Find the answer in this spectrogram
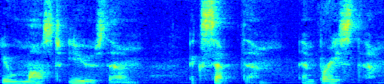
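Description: Noticeable background noise sits behind a woman speaking at a very slow pace. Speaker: spiritual channeler and minister. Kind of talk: spiritual channeling in a deep meditative trance, delivering an angelic message; live online ceremony and talk. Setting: video call webinar with online audience. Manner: slow, calm, measured and solemn, with a soothing, authoritative cadence.

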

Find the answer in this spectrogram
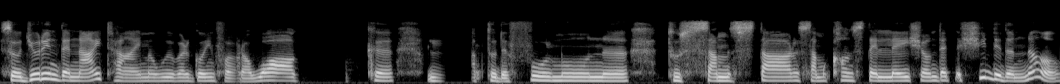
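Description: Using an Italian accent, a woman speaks at a very slow pace in a fairly low pitch with ordinary pitch variation. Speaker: astrophysicist. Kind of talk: interview. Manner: halting.

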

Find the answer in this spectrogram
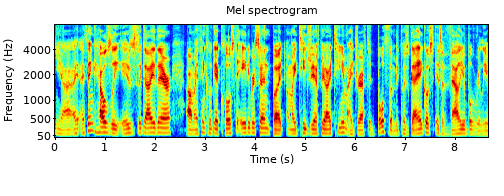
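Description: A man with an unremarkable speaking voice talks at a fairly quick pace with hardly any pauses, his medium pitch showing ordinary variation. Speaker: fantasy baseball podcast co-host. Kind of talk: casual chat.

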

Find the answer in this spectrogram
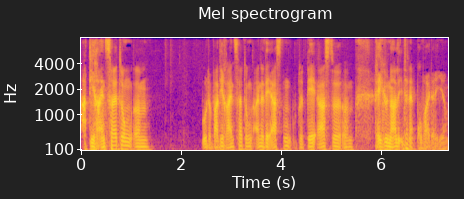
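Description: A bright, sharp male voice talks at a medium speed. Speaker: podcast review blogger. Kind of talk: casual chat. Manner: hesitant, many fillers. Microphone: cheap headset, high noise.

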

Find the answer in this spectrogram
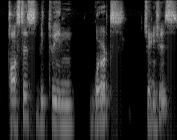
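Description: A man speaks at a very slow pace. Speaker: computational neuroscience researcher. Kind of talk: interview, explanatory talk. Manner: halting, with many fillers.

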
